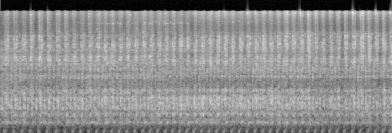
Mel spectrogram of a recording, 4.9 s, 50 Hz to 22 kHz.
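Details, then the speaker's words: Yamaha Mio M3 125 scooter running rough: fast steady metallic clatter over idle, three to four ticks a second; slack cam chain from a weak, failed tensioner is the cause of the rough sound. "Nah ada suara ceklek ceklek gitu bro Nah dengan tuh nah ini yang bikin kasar"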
